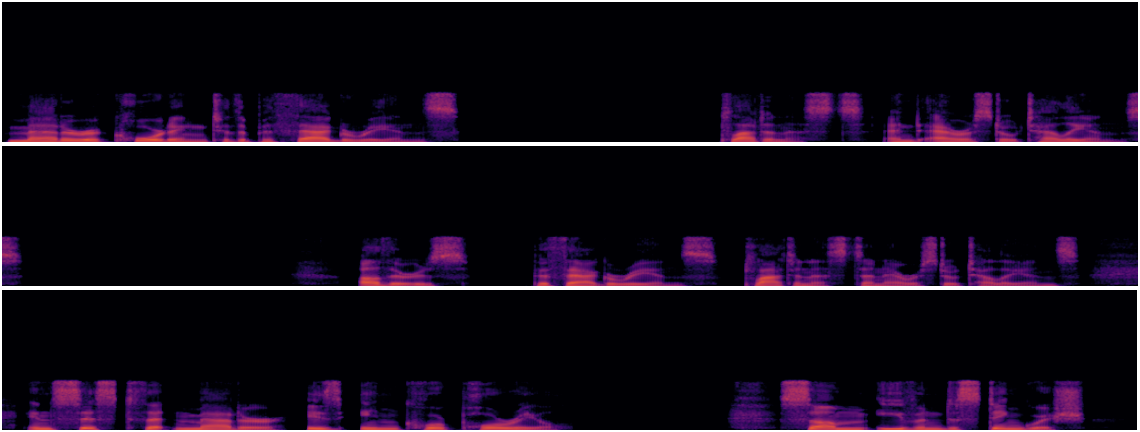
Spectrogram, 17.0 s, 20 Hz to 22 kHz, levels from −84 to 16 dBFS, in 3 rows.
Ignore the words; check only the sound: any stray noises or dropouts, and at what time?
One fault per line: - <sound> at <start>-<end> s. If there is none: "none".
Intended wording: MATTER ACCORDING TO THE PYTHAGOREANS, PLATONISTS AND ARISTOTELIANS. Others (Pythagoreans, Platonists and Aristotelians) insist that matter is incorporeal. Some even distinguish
none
